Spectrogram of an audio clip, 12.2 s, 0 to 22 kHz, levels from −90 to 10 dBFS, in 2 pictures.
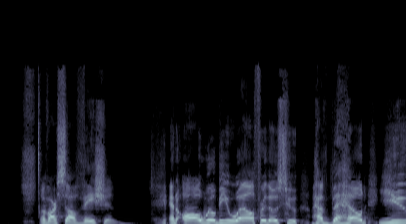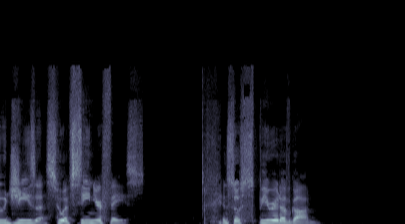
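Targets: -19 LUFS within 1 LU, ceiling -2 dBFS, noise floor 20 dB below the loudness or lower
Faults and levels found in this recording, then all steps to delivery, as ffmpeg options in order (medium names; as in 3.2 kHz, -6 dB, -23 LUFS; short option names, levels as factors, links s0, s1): loudness -27.0 LUFS; peak level -13.5 dBFS; loudness target -19.0 LUFS
-> -af "volume=2.51"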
